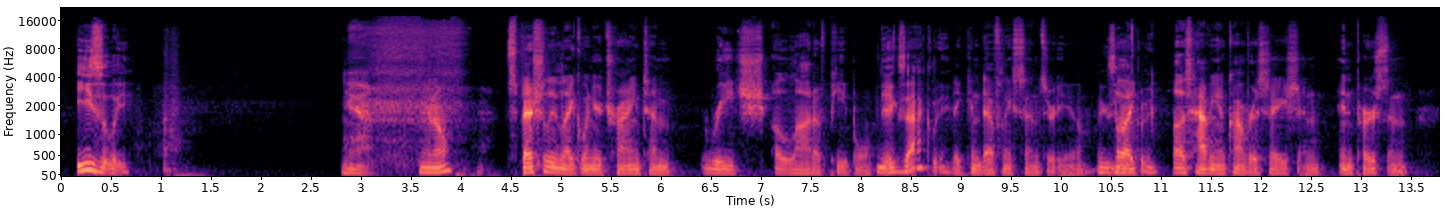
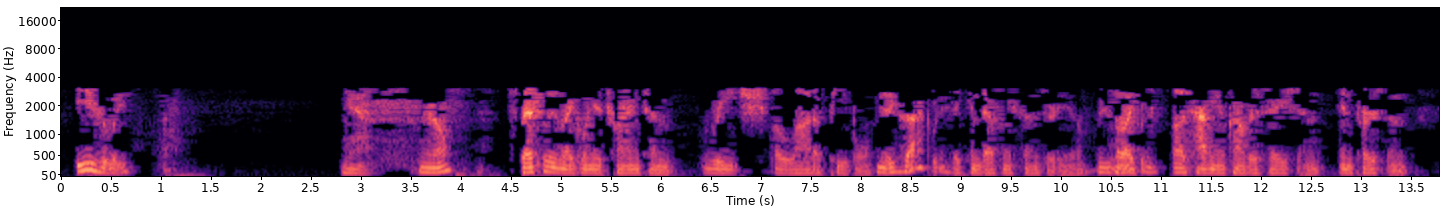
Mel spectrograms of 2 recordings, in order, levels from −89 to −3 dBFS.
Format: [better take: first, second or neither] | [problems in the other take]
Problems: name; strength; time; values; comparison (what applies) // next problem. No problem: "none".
first | garbled, watery; badly; nothing above 3 kHz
